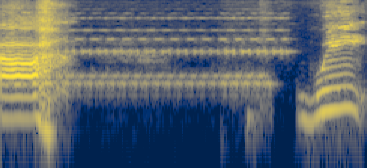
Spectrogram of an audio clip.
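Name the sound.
landline house phone ringing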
